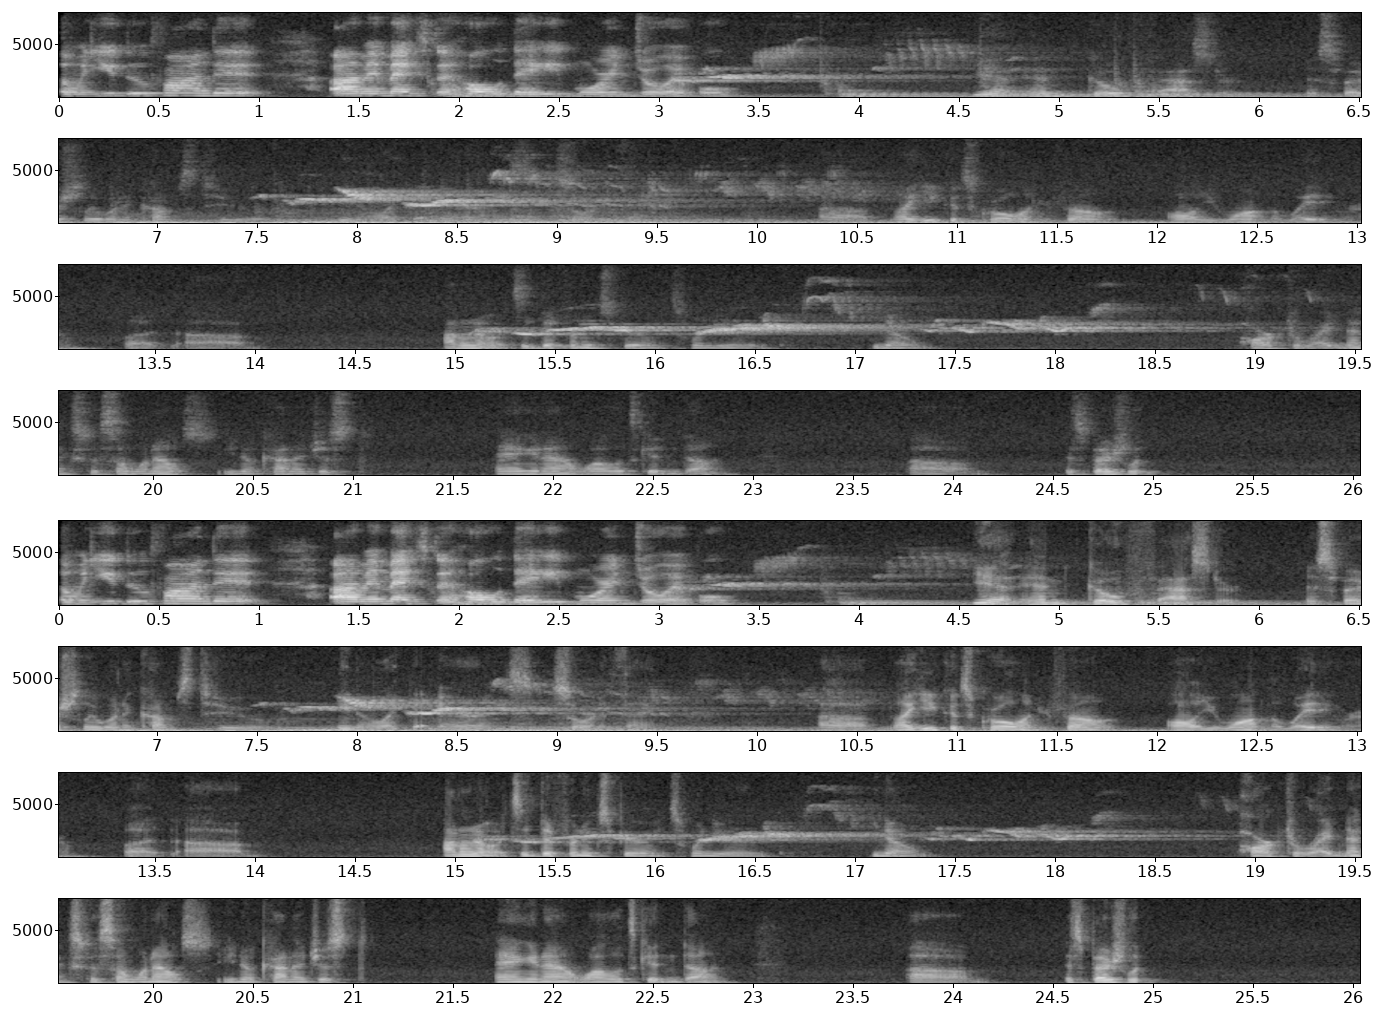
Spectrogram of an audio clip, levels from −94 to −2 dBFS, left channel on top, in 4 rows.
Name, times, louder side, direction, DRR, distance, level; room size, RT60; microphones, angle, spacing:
voice 1, 0.0-3.4, right 1 dB, 10° right, 0.9 m, -23 dB
sound 1, 1.8-13.1, left 1 dB, 80° left, 0.7 m, -32 dB
sound 2, 3.1-4.8 7.5-10.5 15.1-19.3, left 3 dB, 35° left, 0.7 m, -33 dB
voice 2, 4.6-5.9 6.2-9.5 10.3-13.1 13.3-14.0 14.9-16.6 17.1-17.4 18.9-21.0 21.7-22.9 23.8-24.2 24.6-24.9, right 6 dB, 75° right, 0.4 m, -30 dB
6.2 x 3.0 x 2.3 m
head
